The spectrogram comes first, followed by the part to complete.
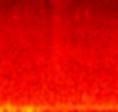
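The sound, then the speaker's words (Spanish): A steady, soft rush of a flowing river on the outskirts of Medellín, beside a reserve, continuous, with a low rumble underneath and no voices. “Por allá un río que se oye pasando es una belleza.”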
